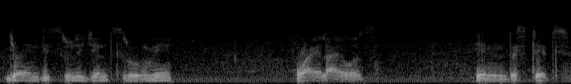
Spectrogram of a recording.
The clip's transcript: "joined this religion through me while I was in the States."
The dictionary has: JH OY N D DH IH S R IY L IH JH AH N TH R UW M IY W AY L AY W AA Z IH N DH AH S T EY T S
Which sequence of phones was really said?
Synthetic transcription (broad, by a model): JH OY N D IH S R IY L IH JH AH N S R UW M IY W AY L AY W AA Z IH N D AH S T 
